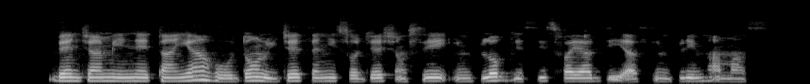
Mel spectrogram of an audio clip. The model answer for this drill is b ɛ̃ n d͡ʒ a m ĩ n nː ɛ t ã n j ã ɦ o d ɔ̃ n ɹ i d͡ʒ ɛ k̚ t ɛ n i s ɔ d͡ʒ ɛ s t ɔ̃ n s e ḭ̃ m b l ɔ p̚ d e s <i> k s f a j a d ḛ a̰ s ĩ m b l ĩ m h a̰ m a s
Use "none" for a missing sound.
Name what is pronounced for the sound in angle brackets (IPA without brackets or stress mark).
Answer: i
